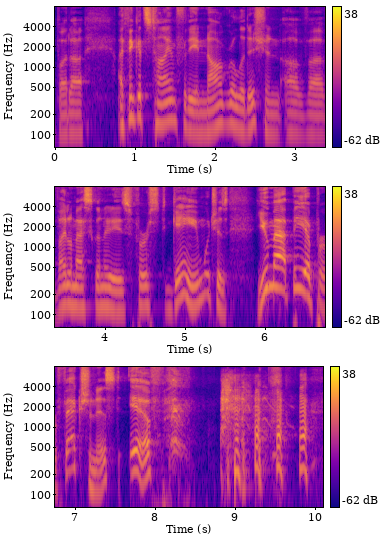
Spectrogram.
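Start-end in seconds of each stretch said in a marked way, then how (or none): 5.9-9.9 very high, slow, drawn-out fake bad Southern drawl. Starting a podcast's first game with co-host Brian, in a very bad Southern accent. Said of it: "I have a very bad Southern accent".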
